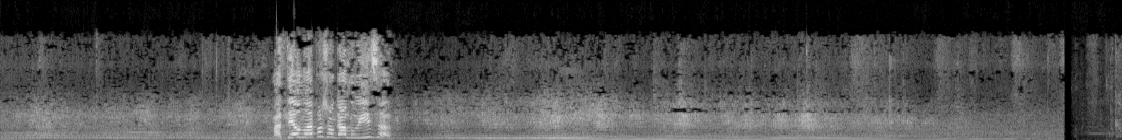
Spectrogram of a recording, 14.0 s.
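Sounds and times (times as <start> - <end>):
mechanical drone with low hum: 0.0 - 4.0, 4.9 - 13.3.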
